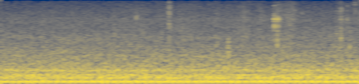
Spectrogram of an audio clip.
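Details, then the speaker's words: Chevy Silverado idling after the battery, coolant temp sensor and oil pressure sensor were replaced, with the check engine light now off. A steady low drone is heard as the cooling fans run at idle; the owner notes a known fan issue, cause not confirmed. "Although I can hear my cooling fans going. There is an issue with these where the cooling fans won't turn"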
